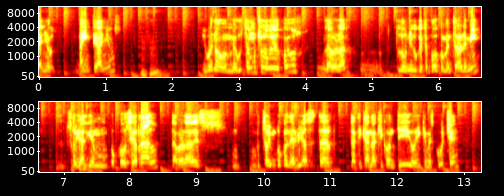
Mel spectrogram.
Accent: Oaxaca de Juárez, Oaxaca, Mexico; Y bueno, soy de Oaxaca de Juárez. Nací aquí y vivo aquí toda mi vida, he vivido acá.

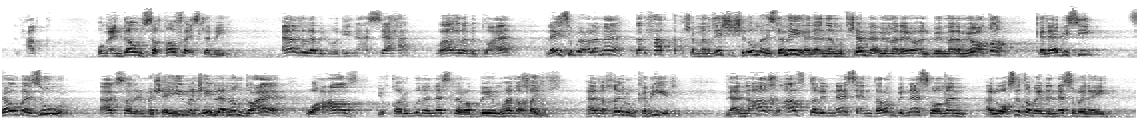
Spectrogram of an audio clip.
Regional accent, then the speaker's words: Upper Egypt, Egypt; عندنا في الصعيد بيقسم بالبخاري على أنه قرآن،

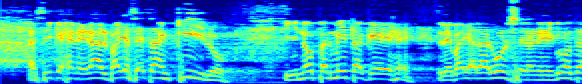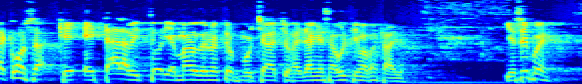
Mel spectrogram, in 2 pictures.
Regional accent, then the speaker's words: Puerto Rico; Yo era una estrella en el deporte en mi país. Campeón de levantamiento de pesa, peso medio por años y años. Mister Puerto Rico y Mister Norteamérica en fisicultura.

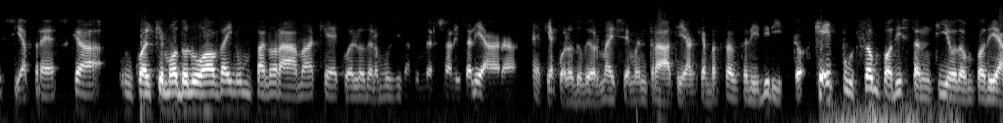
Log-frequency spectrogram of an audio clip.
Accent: Bergamo, Lombardy, Italy; noi siamo pure di Bergamo.

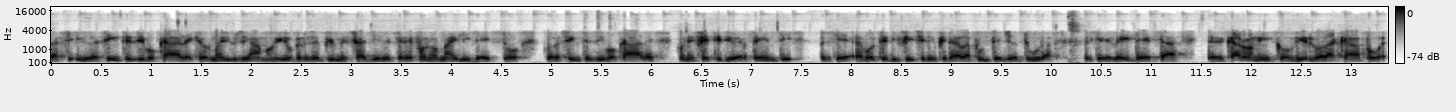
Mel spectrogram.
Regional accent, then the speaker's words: Florence, Tuscany, Italy; Sono di Firenze, tra l'altro.

